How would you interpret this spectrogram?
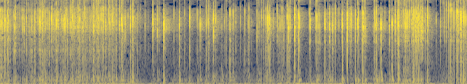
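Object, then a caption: Rhinestone-studded hard shell of a dummy head microphone. Long nails scratch across the top and sides of a life-size binaural dummy head microphone covered in rhinestones over a hard shell. The result is a dense, bright, crackling scratch full of rapid crisp clicks and rattles, with almost no low end.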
